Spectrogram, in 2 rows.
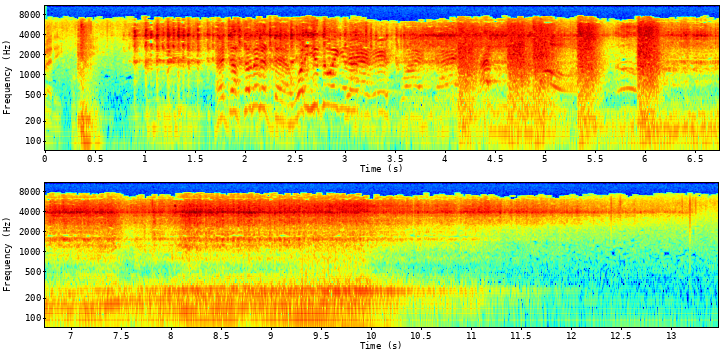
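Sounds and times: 
car engine rumbling and revving in alley: 0.8s - 12.5s
speech: 1.7s - 5.3s
sharp loud bang: 4.1s - 6.4s.

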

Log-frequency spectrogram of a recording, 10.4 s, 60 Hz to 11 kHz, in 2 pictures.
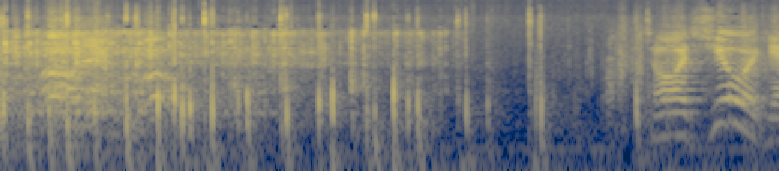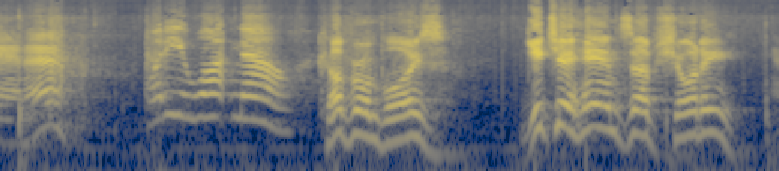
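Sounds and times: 
buckboard wagon rattling as it rolls: 0.0s - 3.4s
hoofbeats of horses pulling a buckboard wagon: 0.0s - 5.7s
speech: 4.6s - 10.3s.

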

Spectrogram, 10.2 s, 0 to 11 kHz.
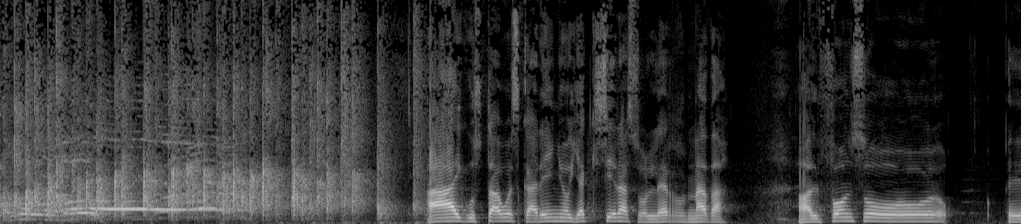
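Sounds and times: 
hands clapping: 0.0s - 4.4s
speech: 4.3s - 7.4s, 8.0s - 10.1s.

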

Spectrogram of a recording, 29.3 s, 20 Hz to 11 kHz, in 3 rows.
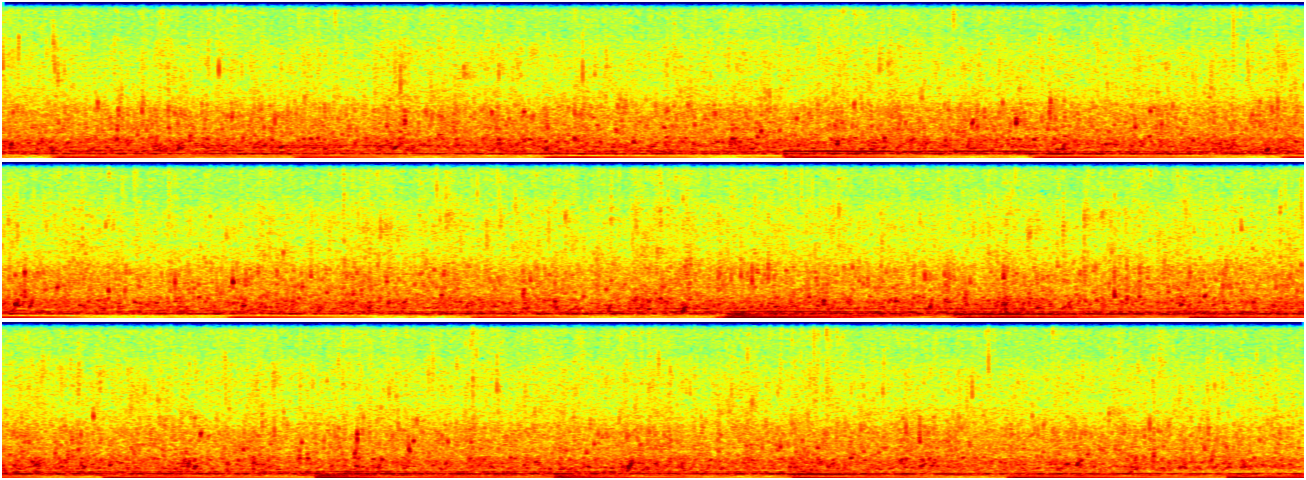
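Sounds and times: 
calm orchestrated music: 0.0s - 29.2s
gentle river flowing: 0.0s - 29.2s.

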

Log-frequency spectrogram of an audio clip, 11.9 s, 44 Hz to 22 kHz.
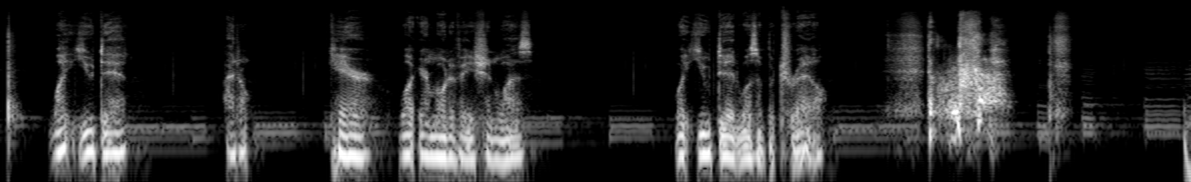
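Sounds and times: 
speech: 0.5s - 1.4s, 2.3s - 2.6s, 3.3s - 5.4s, 6.8s - 10.1s
person sneezing: 9.0s - 10.8s.

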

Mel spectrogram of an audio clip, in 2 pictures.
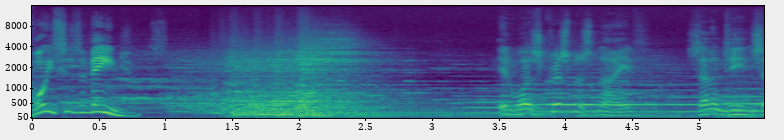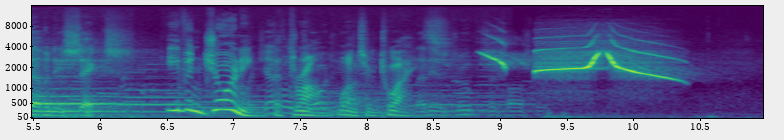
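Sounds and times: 
speech: 0.0s - 2.3s, 3.5s - 9.1s
loud piercing whistle in whistled language: 8.8s - 10.9s.

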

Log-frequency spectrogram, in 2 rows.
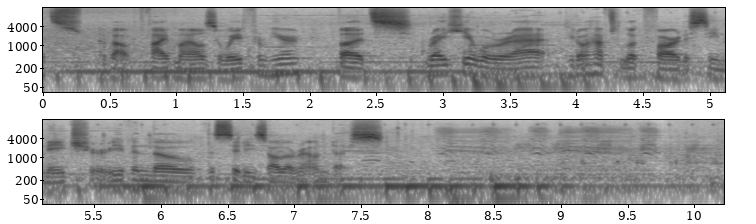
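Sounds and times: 
speech: 0.0s - 8.2s
crows cawing in the East Bay: 8.0s - 10.2s.

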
